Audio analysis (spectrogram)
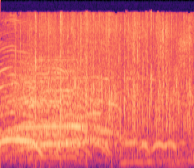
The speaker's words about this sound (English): Thank y'all. It takes me a minute to get to the stage, so people got to clap extra long. So thank y'all.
